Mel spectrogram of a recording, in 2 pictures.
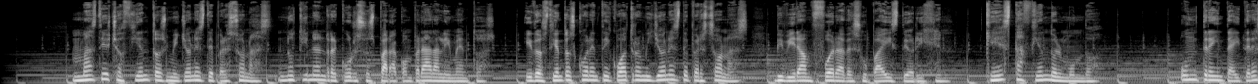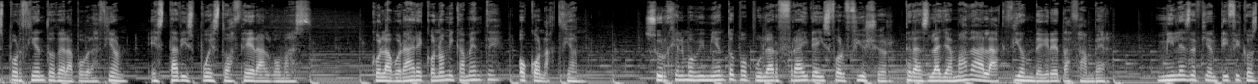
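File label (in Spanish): Corporativa, español castellano; Genérica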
